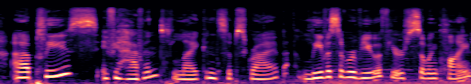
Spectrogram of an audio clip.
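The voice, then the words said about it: Polished podcast host voice. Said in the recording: “podcast voice”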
